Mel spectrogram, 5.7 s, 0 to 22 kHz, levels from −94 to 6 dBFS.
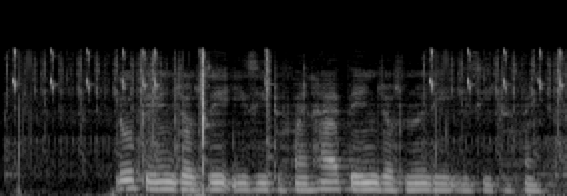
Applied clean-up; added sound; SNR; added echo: none; Mechanisms; 2 dB; reverberation time 0.8 s.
